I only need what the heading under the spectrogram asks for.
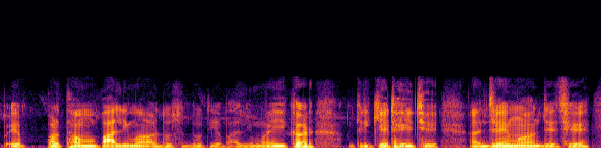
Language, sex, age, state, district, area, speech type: Maithili, male, 18-30, Bihar, Darbhanga, rural, spontaneous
